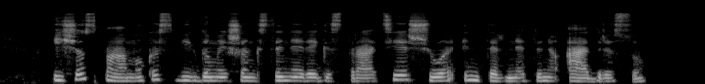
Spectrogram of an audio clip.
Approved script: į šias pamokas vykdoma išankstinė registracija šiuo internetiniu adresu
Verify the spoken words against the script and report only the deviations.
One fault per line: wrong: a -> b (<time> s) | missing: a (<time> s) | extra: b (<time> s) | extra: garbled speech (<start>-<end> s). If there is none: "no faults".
no faults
